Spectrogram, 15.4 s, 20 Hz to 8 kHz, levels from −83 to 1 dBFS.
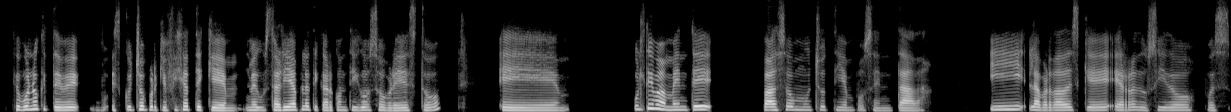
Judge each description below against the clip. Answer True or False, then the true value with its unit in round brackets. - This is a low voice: False (195 Hz)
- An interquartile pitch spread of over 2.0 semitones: True (2.5 semitones)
